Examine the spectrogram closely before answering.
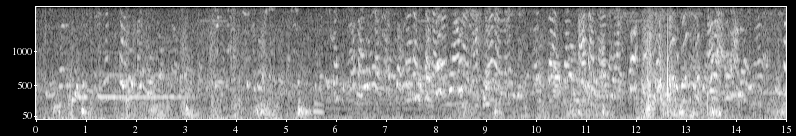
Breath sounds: Inhalation: 0.17-0.59 s, 2.19-2.73 s, 4.40-4.89 s, 8.44-8.87 s
Exhalation: 0.84-1.12 s, 2.85-3.27 s, 5.16-5.68 s, 9.12-9.54 s

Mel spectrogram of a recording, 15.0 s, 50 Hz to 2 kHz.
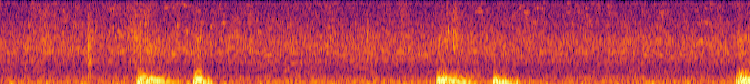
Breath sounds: Inhalation: 2.64-3.74 s, 8.68-9.78 s, 14.73-15.00 s
Exhalation: 3.80-4.34 s, 9.82-10.48 s
Crackles: 2.64-3.74 s, 3.80-4.34 s, 8.68-9.78 s, 9.82-10.48 s, 14.73-15.00 s

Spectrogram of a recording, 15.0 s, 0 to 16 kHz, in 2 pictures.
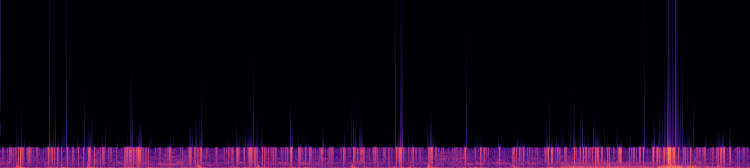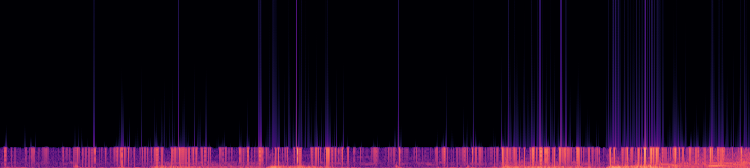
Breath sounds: Inhalation: 5.40-6.52 s, 9.03-10.18 s, 12.43-13.59 s
Exhalation: 6.53-7.54 s, 10.23-11.24 s, 13.62-15.00 s
Wheeze: 13.62-15.00 s
Crackles: 6.53-7.54 s, 12.43-13.59 s, 13.62-15.00 s

